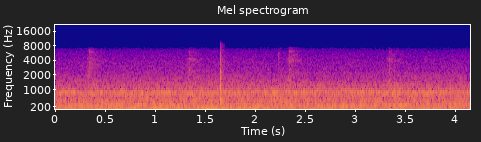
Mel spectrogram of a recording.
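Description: Faint regular ticking, about once a second, over a steady low background hum, with one sharper click about one and a half seconds in.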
